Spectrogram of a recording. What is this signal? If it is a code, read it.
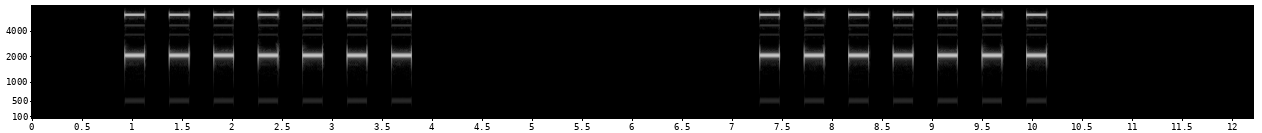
Beep code, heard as beeps from a small speaker, played twice, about 2100 Hz. 7 short. In AMI BIOS tables: virtual mode exception error; in Dell tables: processor failure.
